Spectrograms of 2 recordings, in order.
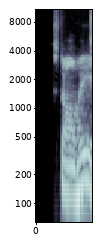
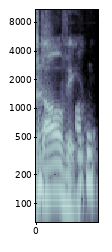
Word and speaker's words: Stalvey: Is that am I saying that right? Stalvey. – Stalvey. Yes. Stalvey.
